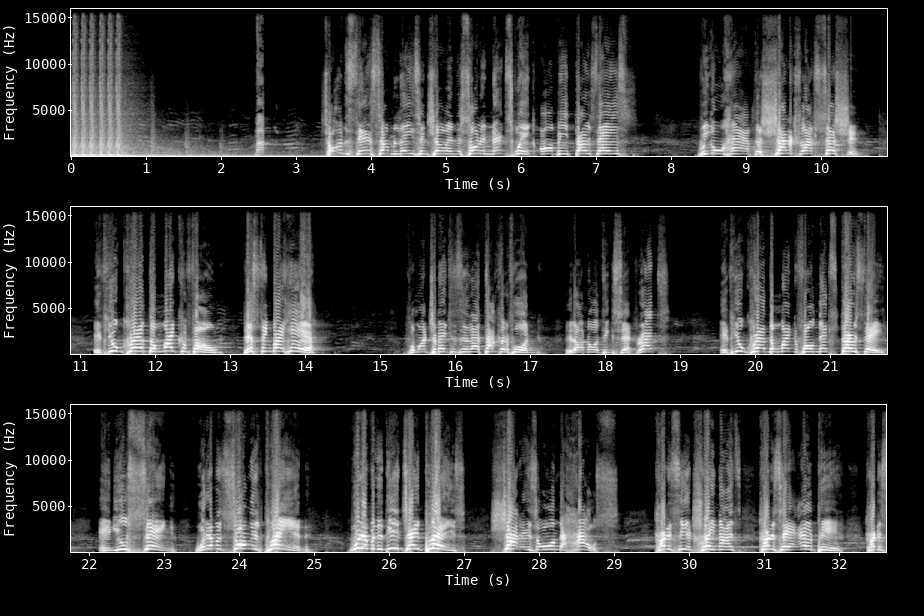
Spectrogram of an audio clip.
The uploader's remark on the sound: Live Recording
